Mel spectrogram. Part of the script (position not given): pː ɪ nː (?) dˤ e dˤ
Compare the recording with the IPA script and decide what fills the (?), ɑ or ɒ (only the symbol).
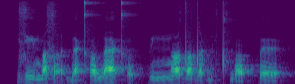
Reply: ɒ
